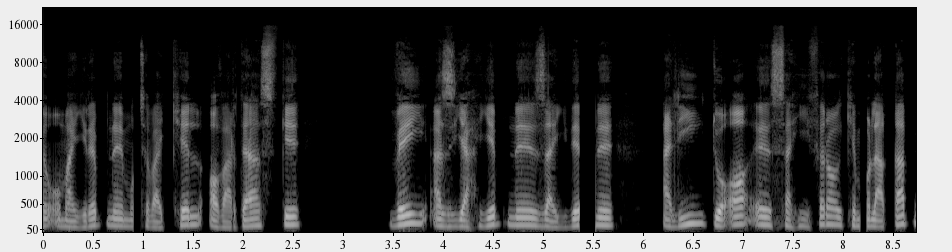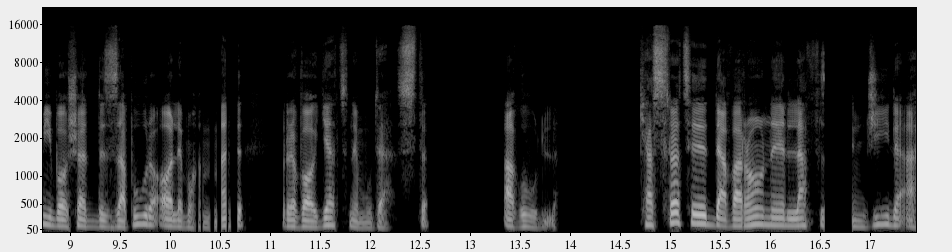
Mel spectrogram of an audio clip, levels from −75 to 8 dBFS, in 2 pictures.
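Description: The wireless link likely failed to deliver audio in time, a Bluetooth dropout, causing silent holes at 0.89–0.97, 5.35–5.53, 8.16–8.24 and 16.53–16.82 s, with scattered short gaps across 10.25–10.68 s. The sound cuts out sharply and resumes further along, as though it had kept playing.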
